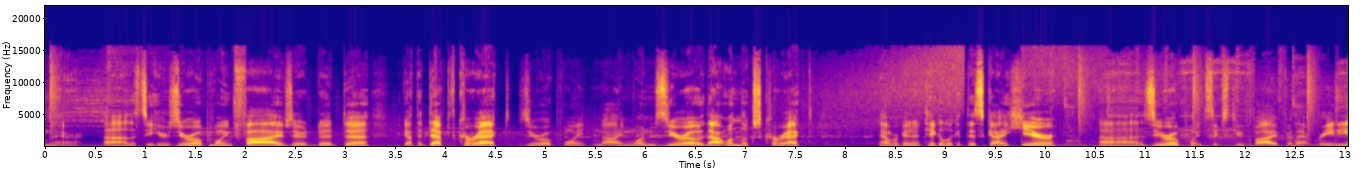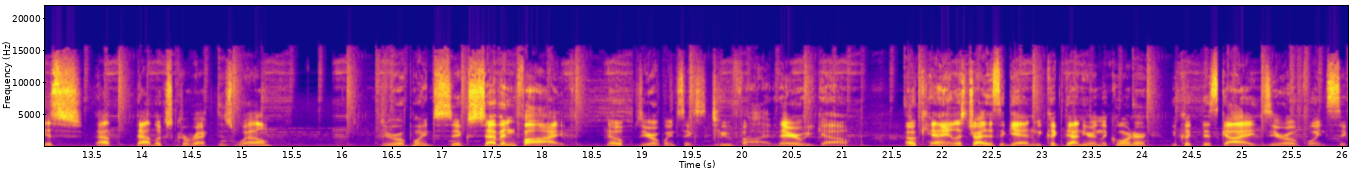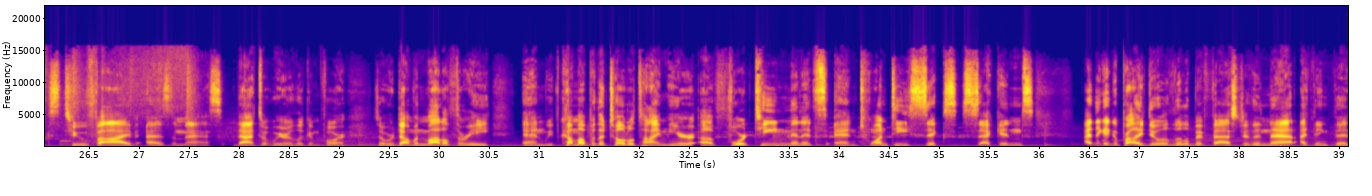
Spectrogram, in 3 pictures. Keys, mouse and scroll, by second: 1.3 right click, 8.0 click, 8.1 click, 13.3 middle click, 13.3 scroll, 14.6 click, 16.7 middle click, 17.0 middle click, 18.0 right click, 18.2 right click, 21.0 click, 21.4 scroll down 2, 21.6 scroll up 1, 23.2 click, 24.1 right click, 28.6 click, 29.8 click, 38.8 right click, 38.9 click.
